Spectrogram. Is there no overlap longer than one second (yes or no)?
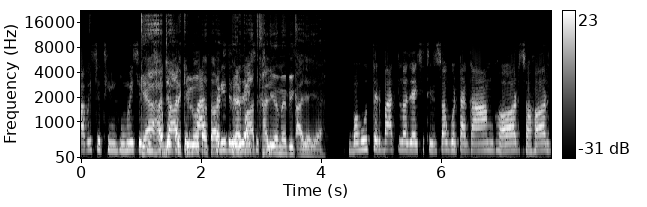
no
